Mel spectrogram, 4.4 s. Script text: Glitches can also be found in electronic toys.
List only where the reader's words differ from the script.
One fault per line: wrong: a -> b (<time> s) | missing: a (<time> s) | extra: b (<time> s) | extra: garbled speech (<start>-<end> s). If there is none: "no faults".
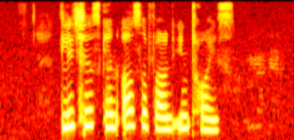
missing: be (2.2 s)
missing: electronic (2.9 s)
